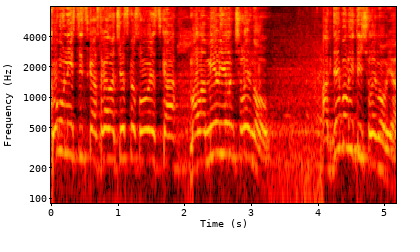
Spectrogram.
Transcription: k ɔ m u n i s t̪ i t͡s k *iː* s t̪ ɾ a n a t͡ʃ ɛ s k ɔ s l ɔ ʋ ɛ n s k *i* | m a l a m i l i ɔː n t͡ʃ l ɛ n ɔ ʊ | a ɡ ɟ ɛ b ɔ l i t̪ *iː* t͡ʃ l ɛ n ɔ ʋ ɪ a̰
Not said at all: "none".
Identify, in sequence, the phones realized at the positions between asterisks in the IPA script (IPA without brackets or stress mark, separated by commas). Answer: aː, a, iː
